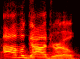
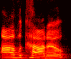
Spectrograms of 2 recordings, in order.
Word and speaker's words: Avogadro: So yeah, Avogadro. So the way I talk, it's not avocado, but it sounds a lot like it. It's not avocado, it's Avogadro. So then instead of the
